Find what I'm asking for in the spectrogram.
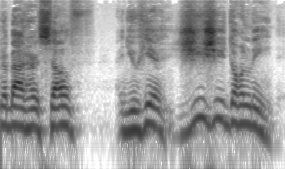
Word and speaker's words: Gigi Dolin: I said her name should be pronounced not Gigi Dolan. It should have been Gigi Dolin.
